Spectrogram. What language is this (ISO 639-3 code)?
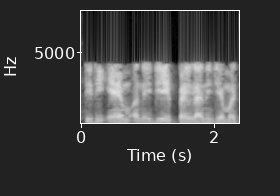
guj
